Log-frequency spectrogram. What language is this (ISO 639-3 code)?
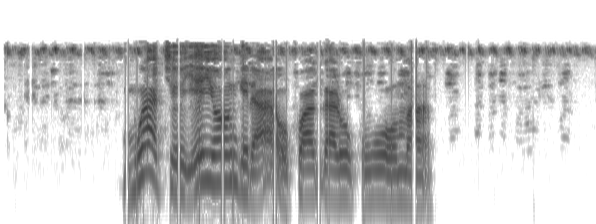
lug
